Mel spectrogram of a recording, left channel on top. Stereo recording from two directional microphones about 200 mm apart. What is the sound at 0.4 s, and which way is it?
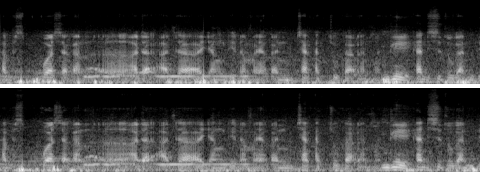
Speech, 15° left (ahead or behind).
